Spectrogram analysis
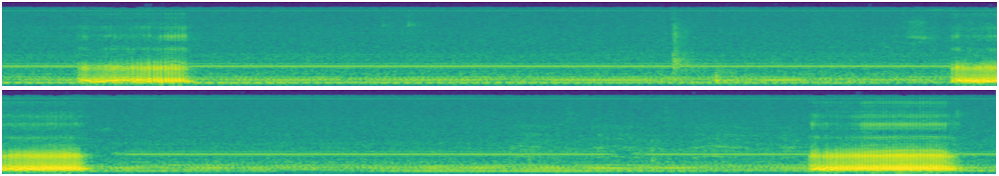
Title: Gidget Snoring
